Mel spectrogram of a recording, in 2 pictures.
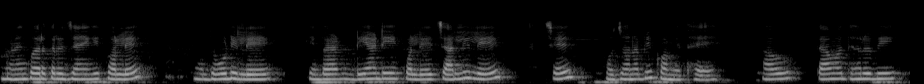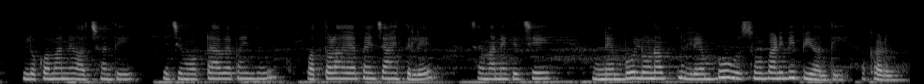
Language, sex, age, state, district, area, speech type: Odia, female, 45-60, Odisha, Jajpur, rural, spontaneous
